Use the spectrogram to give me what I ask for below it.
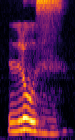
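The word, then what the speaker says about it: לוז: Luz, tem um zain, então a gente tem que pronunciar. Não pode falar como a palavra luz em português, que a gente escreve com Z, mas pronuncia como se fosse um S. Aqui é Luz.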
